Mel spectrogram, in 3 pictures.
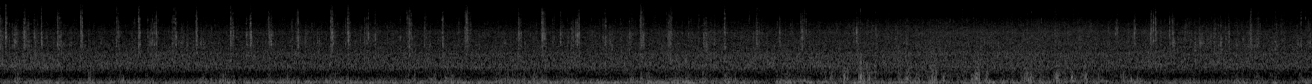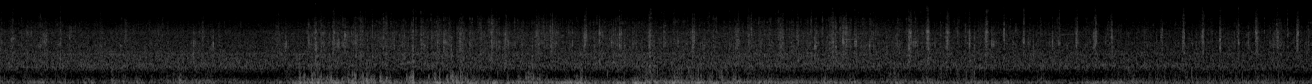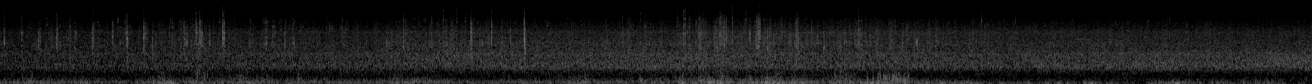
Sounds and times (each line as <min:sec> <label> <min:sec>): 0:00.0 Leaf in the Wind 0:39.3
